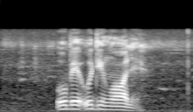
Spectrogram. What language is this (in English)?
Southern Sotho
